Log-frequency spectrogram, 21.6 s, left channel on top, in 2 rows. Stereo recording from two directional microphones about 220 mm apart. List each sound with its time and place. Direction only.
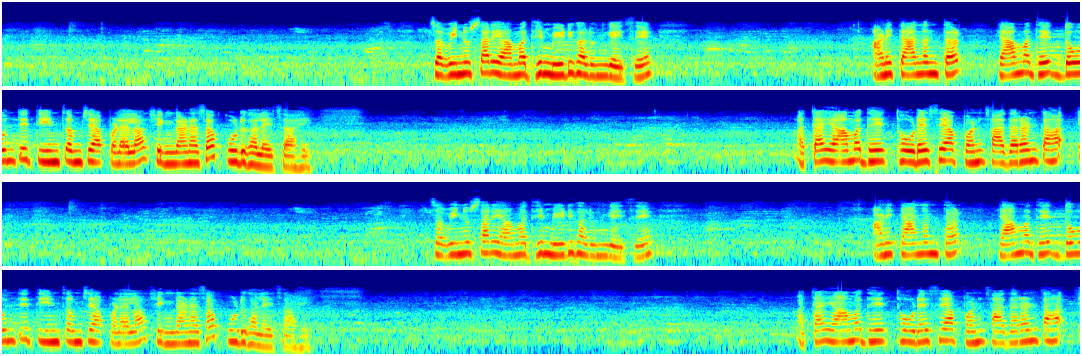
4.3 s a woman's voice: 30° left (ahead or behind)
8.7 s a woman's voice: 30° left (ahead or behind)
18.7 s a woman's voice: 30° left (ahead or behind)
